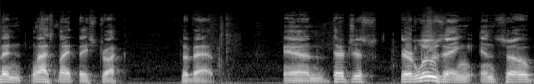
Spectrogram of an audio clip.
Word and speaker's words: Lviv: Lviv.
